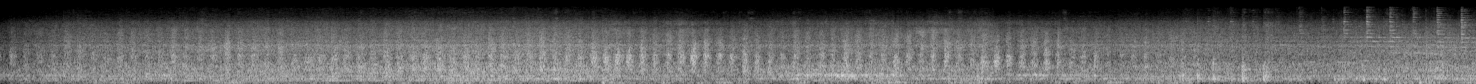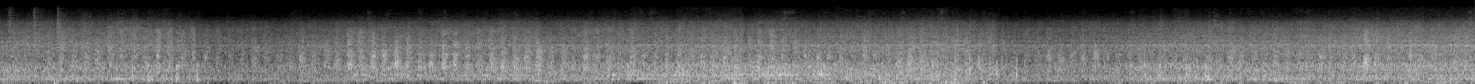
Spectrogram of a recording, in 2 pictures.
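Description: Steam-hauled train running along the line, heard from a carriage window: a steady clickety-clack of wheels over the rails and the noise of the moving train, loud throughout.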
